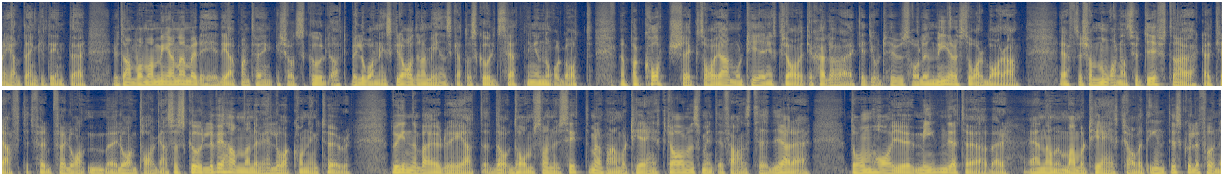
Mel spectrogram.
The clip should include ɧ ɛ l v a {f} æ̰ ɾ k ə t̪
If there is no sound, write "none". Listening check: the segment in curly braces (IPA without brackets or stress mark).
v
